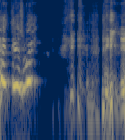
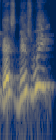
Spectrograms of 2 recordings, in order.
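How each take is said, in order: First: Very high, drawn-out and slow; mock-excited falsetto repeat; squeaky high excited. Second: High and louder, rising; excited high. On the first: Shown as a demonstration. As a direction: stretch That's this week way up high. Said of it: "my voice got high 'cause I was excited". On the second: Real, not acted. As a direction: raise your voice with excitement. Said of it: "my voice got high".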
